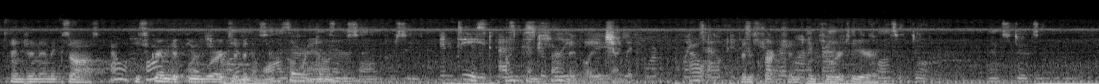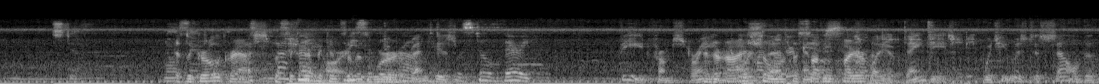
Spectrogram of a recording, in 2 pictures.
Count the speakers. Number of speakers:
5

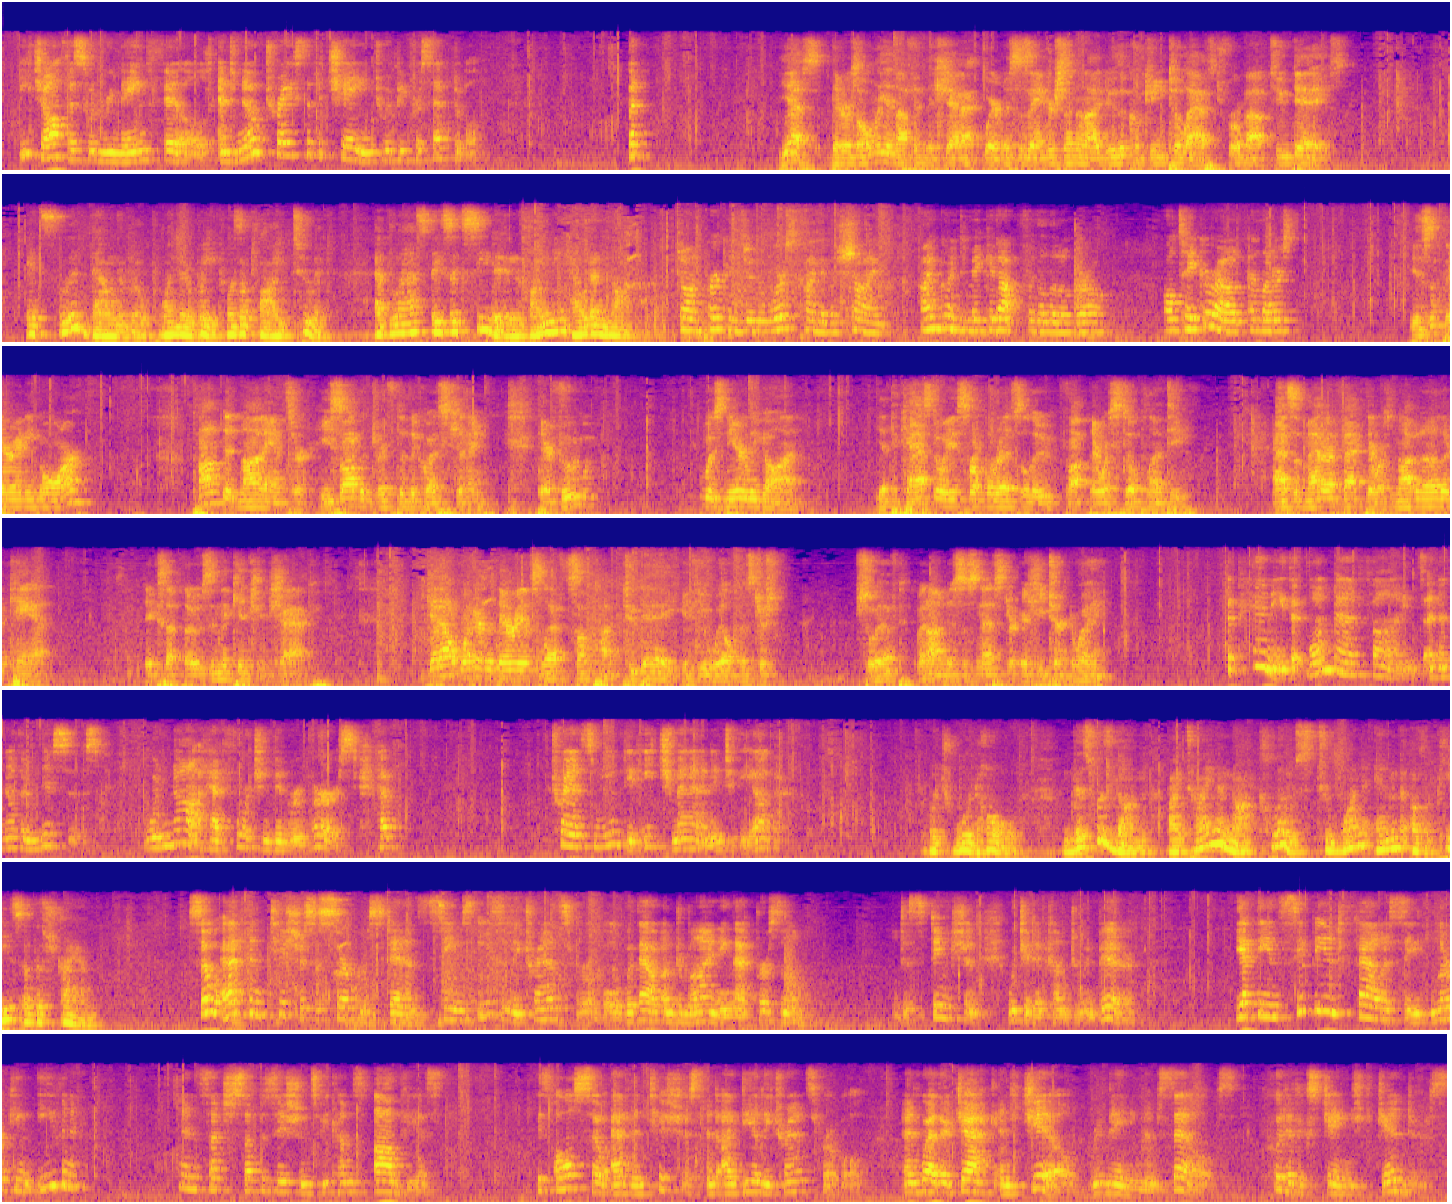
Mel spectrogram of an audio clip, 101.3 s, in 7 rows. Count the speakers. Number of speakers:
4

